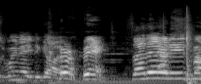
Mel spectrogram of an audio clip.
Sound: laughs

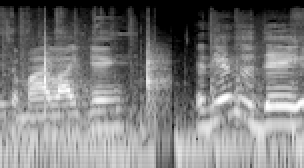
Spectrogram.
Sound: chopping carrot

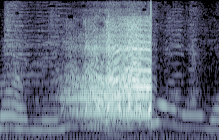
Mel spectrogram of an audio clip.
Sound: opens a hell window and all the demons scream

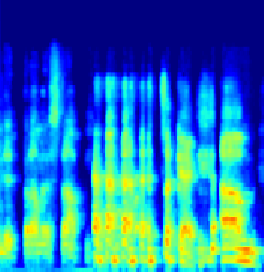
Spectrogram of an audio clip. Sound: laughs

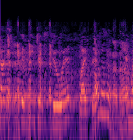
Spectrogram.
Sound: laughing

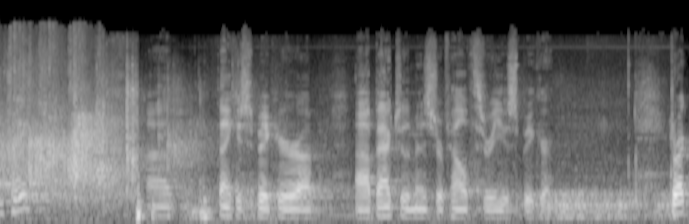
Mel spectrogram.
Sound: applause

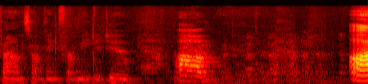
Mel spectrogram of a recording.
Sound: laughter

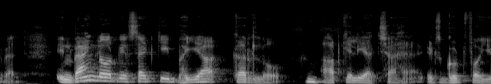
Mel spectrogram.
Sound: speaks in Hindi

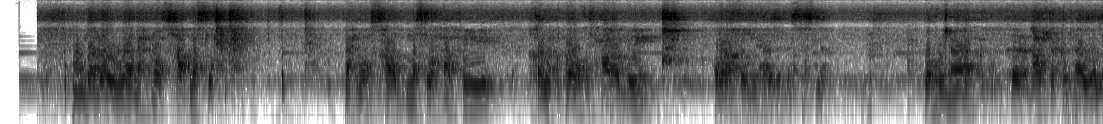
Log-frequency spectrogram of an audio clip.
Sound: speaks with a Levantine accent

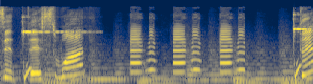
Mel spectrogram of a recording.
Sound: horn honking

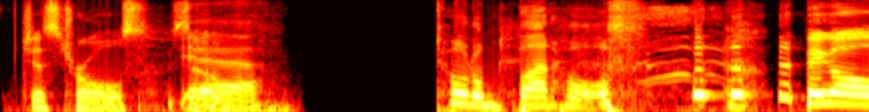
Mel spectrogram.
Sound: laughing

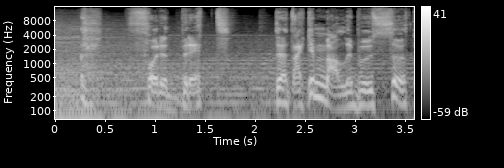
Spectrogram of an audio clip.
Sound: scoffs

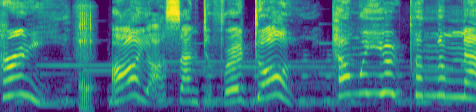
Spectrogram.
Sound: snorts

